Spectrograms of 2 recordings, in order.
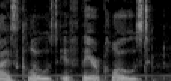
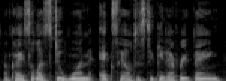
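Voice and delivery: guided meditation; 5 dB quieter than usual. Acted. Leads a meditation.

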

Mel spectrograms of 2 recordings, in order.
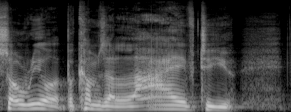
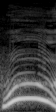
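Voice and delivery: joyful whoop. Retold or imitated. Healed man shouts again.

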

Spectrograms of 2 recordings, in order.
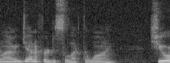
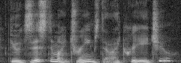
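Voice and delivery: wondering question; 11 semitones higher, 3 dB louder than usual. Acted. Jennifer wonders aloud to Nicholas.

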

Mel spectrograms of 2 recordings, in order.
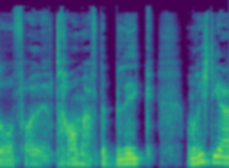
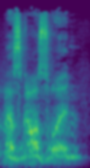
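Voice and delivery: high, pressed voice like pushing something out; mock ad speaker, high and laughing; straining voice; 14 semitones higher than usual. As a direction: squeeze the words out in a strained high voice. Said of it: "Der hat so gesagt".

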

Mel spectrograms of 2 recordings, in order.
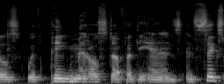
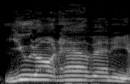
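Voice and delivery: mad yell; 6 semitones higher, 4 dB louder than usual. Acted. Narrator contradicts Snape's other factors, mad yell. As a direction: yell it high, madly hammed-up. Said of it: "I yelled in madly".

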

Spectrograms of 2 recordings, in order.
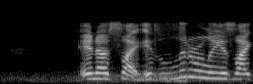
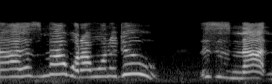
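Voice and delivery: breaking into tears; 7 semitones higher than usual. Real, not acted. Daughter caring for her dying mom, crying out. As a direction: voice cracking up high as she starts to cry.

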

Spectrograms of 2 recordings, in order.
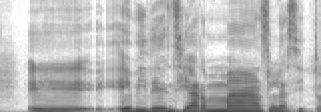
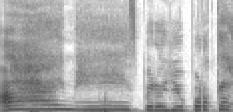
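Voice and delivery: high-pitched mock teenage protest; imitating a kid pleading unfairness; whining student; 8 semitones higher, slower than usual. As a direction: whine at the teacher, high and drawn-out. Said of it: "Y entonces empezaban".

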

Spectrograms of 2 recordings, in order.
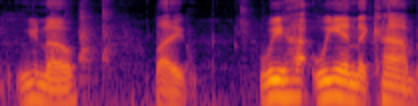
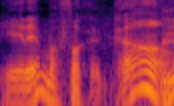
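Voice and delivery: softer, resigned admission; quiet deadpan; 3 semitones lower, 8 dB quieter than usual. Retold or imitated. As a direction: mutter it low and flat. Retold deadpan reply.

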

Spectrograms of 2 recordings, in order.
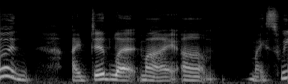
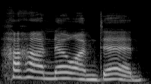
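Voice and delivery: louder, higher mock-cheery delivery of a dark joke; sarcastic joke; 4 semitones higher, 6 dB louder, slower than usual. To her worried suite mate, a flippant sarcastic joke. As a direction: toss it off like a flippant text. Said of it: "joke about the fact and just say".

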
